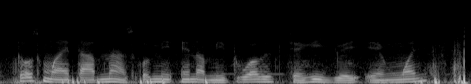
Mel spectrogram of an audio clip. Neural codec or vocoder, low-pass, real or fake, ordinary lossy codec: none; 19.8 kHz; real; MP3, 48 kbps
